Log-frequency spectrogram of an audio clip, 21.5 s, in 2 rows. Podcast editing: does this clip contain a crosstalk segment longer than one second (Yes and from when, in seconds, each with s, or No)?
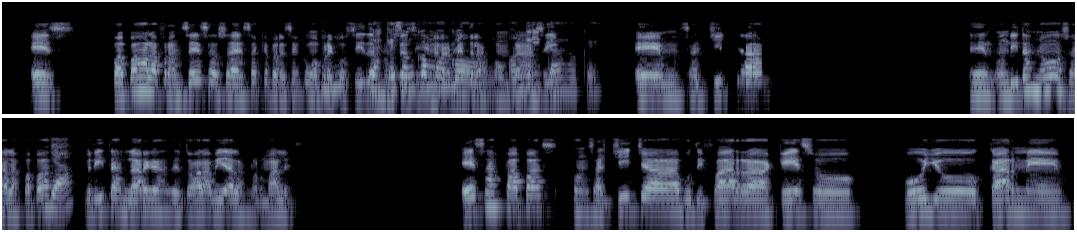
Yes, from 3.2 s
